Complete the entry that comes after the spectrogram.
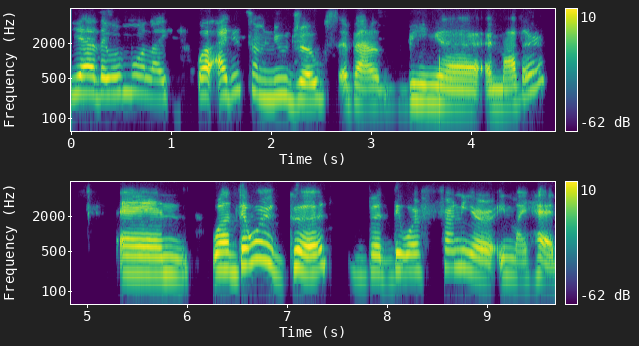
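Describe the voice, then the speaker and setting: With a French accent, a woman talks at a fairly slow pace in a fairly high voice with lively intonation. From France. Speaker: comedian and actress. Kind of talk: casual chat. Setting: video call.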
